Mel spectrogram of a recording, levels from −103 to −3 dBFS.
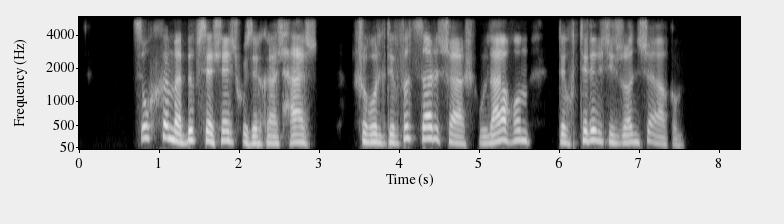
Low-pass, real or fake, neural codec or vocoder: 5.4 kHz; fake; codec, 16 kHz, 0.8 kbps, ZipCodec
